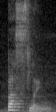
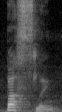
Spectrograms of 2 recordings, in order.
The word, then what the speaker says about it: bustling: Next word, bustling. So, 2 syllables. Bustling. I stress the first one. And there is a silent t. So we don't say this one.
